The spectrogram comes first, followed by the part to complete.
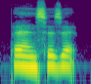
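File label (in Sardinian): "penses", female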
